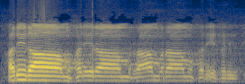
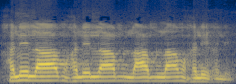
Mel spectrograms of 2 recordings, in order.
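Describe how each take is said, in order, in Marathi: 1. हे शब्द R आवाजाने म्हटले जातात. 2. हे शब्द L आवाजाने म्हटले जातात. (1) "ते र आहे" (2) "र ल नाही आहे"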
